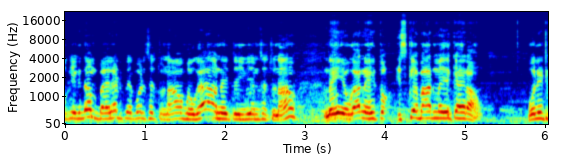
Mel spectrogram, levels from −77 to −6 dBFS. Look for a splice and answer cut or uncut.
uncut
